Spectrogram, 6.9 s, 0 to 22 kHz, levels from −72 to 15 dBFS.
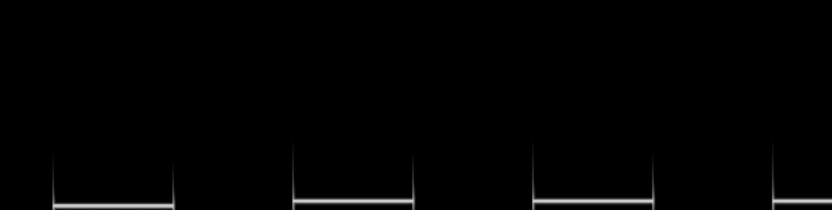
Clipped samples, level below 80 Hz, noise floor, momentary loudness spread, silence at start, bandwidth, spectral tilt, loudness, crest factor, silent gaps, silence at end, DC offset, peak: under 0.1%; -58 dBFS; under -90 dBFS; 8 LU; 0.45 s; 2.4 kHz; -5 dB/octave; -9 LUFS; 6 dB; 1.44-2.44 s, 3.44-4.44 s, 5.44-6.44 s; 0 s; under 0.1%; -4 dBFS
